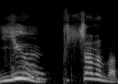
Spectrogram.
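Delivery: put-on madman yelling, high and wild. Recalling pointing at someone on screen like a madman, retelling own shouting. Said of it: "as I'm shouting".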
